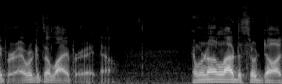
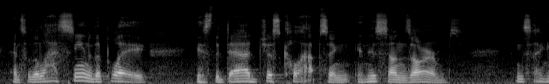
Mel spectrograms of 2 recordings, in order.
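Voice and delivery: ordinary talk

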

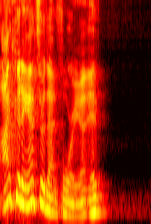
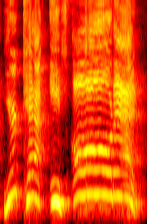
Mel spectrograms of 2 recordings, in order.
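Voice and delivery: loud, high, slow emphatic yell; shouting; 8 semitones higher, 4 dB louder, slower than usual. Real, not acted. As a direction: hammer it out loud. Emphatic rant punchline.

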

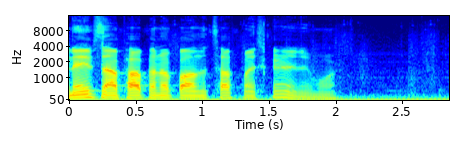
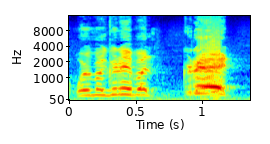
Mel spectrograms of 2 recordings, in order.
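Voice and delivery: shouting; 11 semitones higher, 14 dB louder, faster than usual. Real, not acted. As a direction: yell out the grenade warning, high. Throwing grenade in game.

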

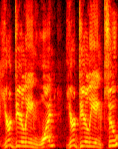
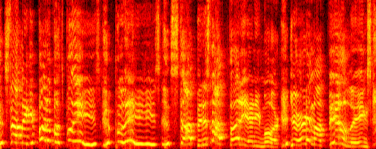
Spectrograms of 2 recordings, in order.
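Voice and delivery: high, tearful pleading, much higher; pretend crying; 9 semitones higher, slower than usual. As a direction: whine it out like a hurt kid begging them to stop. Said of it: "Yes, I am gonna cry".

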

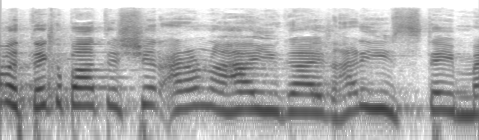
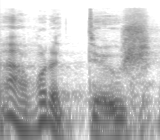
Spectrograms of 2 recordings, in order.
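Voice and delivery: much lower, much softer scoffing aside; inner voice; 12 dB quieter than usual. Retold or imitated. His own mind sneering at the therapist, low and soft. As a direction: scoff it under your breath, low. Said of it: "my brain was like".

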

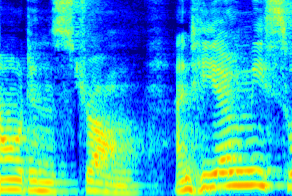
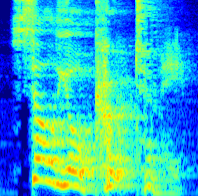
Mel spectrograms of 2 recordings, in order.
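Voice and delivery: a raised demand, higher and louder; said loudly; 6 semitones higher than usual. Acted. Rich man loudly demanding the shabby coat, a raised call. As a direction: call out, insisting on the deal. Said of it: "The rich man said loudly".

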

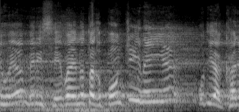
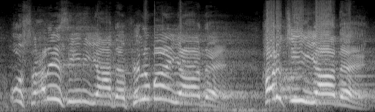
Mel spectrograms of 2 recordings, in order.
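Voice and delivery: building sermon; 3 semitones higher, 4 dB louder than usual. Acted. Preacher builds a list.

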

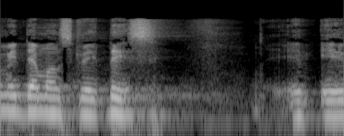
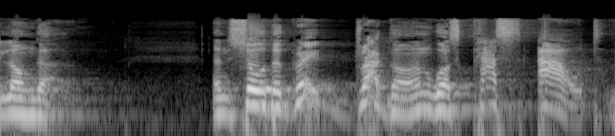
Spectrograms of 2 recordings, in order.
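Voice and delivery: loud, high, declaiming Revelation; preaching scripture reading; 6 semitones higher, 11 dB louder than usual. Acted. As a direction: thunder the verses at the church. Reads Revelation at full force.

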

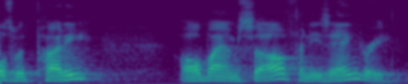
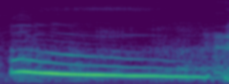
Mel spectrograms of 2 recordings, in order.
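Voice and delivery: mock swooning ooh; 6 dB louder than usual. Mocking the sappy video music.

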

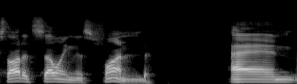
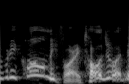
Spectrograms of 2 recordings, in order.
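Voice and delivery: high, irritated brush-off; irritated doctor; much faster than usual. Retold or imitated. Doctor annoyed the salesman phoned him, irritated. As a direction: sound put out at being bothered.

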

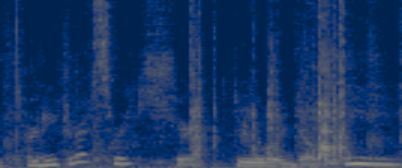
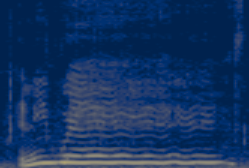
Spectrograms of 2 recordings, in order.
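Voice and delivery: high, slow stretched anyways; sing-song anyways; 11 semitones higher, 5 dB louder, much slower than usual. Acted. Vlogger moving on from a laugh, high stretched anyways. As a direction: draw out the word anyways, much higher.

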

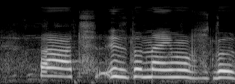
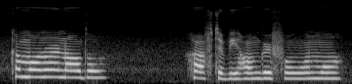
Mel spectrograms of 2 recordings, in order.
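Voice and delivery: ordinary talk, nothing marked

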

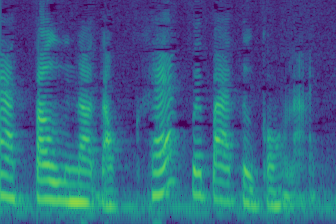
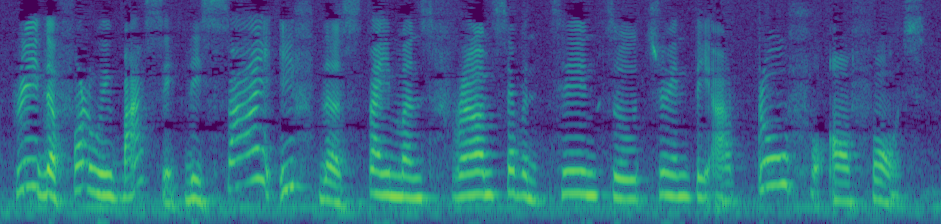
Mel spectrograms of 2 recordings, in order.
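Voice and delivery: reading instructions aloud; 3 semitones higher, slower than usual. Real, not acted. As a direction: read the exam rubric out carefully, raised pitch. Reads exam instruction aloud.

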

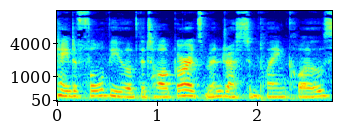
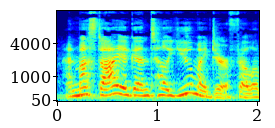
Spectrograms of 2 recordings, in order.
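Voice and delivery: loud, falsely friendly retort; bitter affected familiarity; 5 semitones higher, 7 dB louder than usual. A narrator's reading. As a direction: feign friendliness with a bitter edge. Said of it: "affectation of familiarity which only made his words the more bitter".

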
